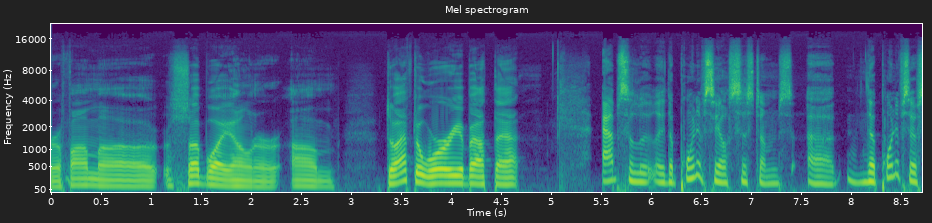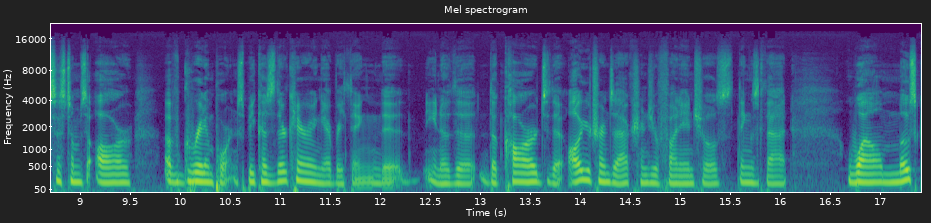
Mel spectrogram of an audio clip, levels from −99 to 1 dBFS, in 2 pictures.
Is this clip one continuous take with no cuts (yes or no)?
no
